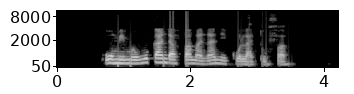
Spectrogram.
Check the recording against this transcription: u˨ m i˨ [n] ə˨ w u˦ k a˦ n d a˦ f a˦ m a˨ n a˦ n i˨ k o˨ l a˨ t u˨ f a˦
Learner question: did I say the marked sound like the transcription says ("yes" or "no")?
no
